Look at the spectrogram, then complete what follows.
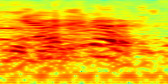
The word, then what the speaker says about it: Gorée: Jean de Trek, avait le problème de prononcer le nom hollandais Good Red. Il a changé le nom séparé en deux syllabes. Sur le Good, il a pris le G et le O. Le Red, il a pris le R et le E. Il a rassemblé, qui est devenu Gorée.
